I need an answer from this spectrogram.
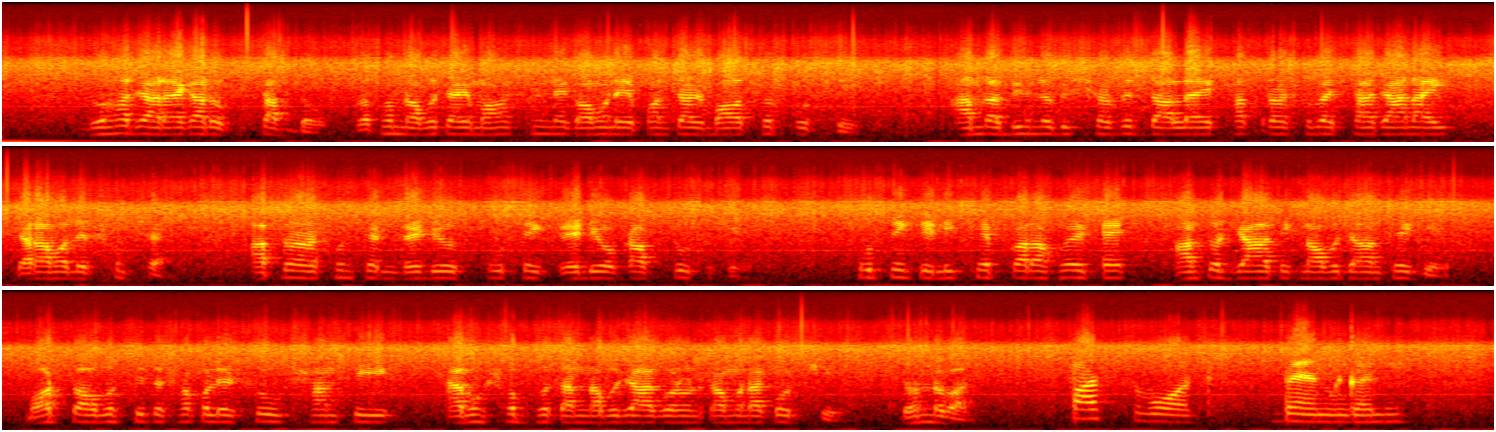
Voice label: arissat bengali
